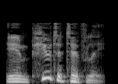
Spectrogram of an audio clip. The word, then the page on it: imputatively: British English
